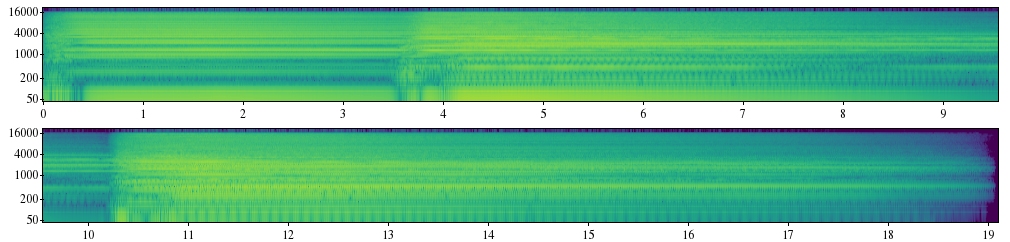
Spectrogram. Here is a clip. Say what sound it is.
This pack comprises a series of sounds I programmed in the Aalto software synthesizer designed by Randy Jones of Madrona Labs. All the sounds are from the same patch but each have varying degrees of processing and time-stretching. The Slow Aalto sound (with no numeric suffix) is the closest to the unprocessed patch, which very roughly emulated a prepared piano.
